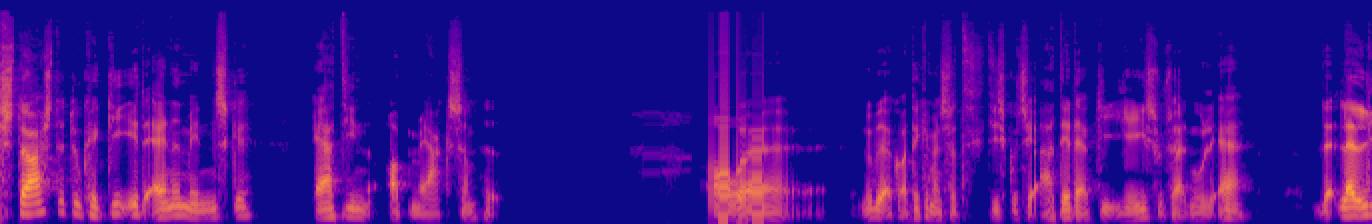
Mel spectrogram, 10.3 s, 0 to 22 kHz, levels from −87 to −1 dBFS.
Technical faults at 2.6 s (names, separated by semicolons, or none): none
